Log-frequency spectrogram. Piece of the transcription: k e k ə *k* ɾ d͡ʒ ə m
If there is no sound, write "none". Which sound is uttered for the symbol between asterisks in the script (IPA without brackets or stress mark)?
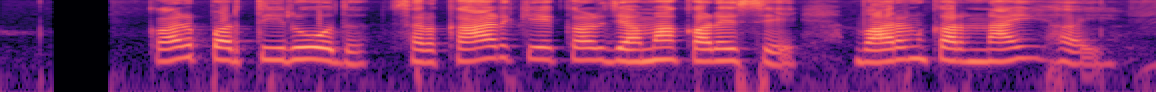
none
